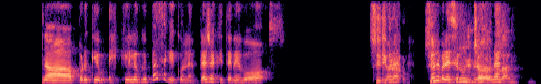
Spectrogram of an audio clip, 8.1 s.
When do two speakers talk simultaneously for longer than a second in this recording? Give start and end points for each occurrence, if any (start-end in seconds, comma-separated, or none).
5.7-7.5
